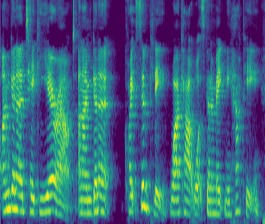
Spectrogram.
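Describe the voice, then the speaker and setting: A woman guest, raised in Hong Kong, shares personal stories in a casual, candid way. Her voice is a little on the low side, and the recording is noticeably roomy and echoey. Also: a bit bright. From born in the US, grew up in Hong Kong. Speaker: podcast guest, coach.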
